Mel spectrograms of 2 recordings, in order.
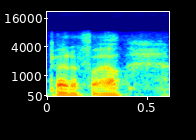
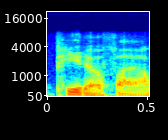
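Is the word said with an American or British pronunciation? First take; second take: American; British. First: It is said with an American pronunciation. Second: It is said with a British pronunciation. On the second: "That's how the British people pronounce it"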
